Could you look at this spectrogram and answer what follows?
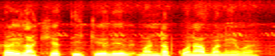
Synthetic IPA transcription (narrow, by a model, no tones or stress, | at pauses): kəelakʰet̪ikelelməɳɖəp̚konabənebə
